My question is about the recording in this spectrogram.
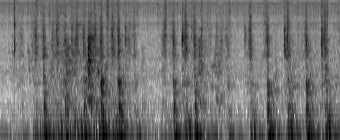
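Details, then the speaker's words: Saturn ION on jack stands, one front wheel off, sway bar shaken by hand: irregular bursts of dull low clunks as the bar rocks loose in its bushing, visible gap; worn sway bar bushing knock causing front-end clunk over bumps. "I pulled the front wheel off on just one side and I gave this a good shake and you can hear it pretty loose"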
